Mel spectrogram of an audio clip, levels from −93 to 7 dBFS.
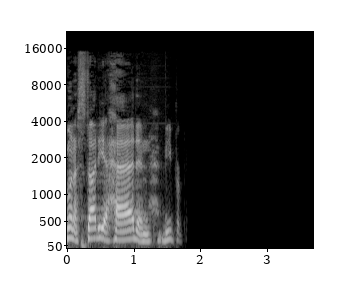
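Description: No technical faults can be heard in this audio. A smooth fade out begins at around 1 s and reaches silence at 1.81 s, with no click or hard edge.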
